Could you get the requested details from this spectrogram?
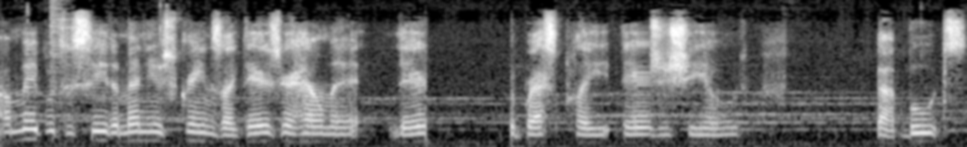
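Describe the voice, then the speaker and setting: With music in the background, a man speaks at a fairly high pitch, with very even loudness and fairly even intonation. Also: moderate pace. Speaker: stream guest. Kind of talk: casual chat.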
